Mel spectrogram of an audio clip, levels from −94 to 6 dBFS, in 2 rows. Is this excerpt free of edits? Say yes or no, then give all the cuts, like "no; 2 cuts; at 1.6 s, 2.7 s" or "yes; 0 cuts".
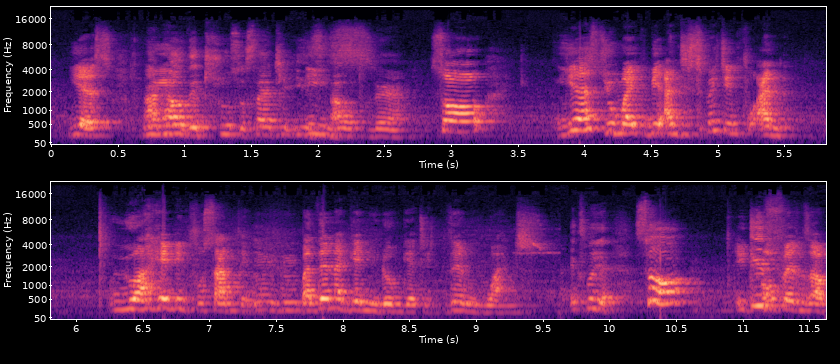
no; 1 cut; at 9.7 s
